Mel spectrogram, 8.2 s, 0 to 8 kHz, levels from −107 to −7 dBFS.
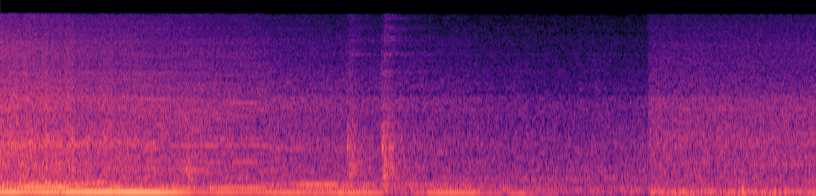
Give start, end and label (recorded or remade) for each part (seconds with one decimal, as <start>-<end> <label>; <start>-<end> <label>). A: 0.0-0.6 recorded; 0.6-2.7 remade; 2.7-8.2 recorded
